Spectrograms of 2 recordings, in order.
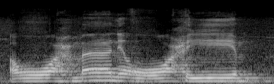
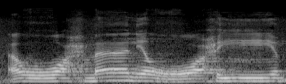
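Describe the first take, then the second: First: The r is gargled in the throat like ghain. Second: The r is gargled in the throat like ghain.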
